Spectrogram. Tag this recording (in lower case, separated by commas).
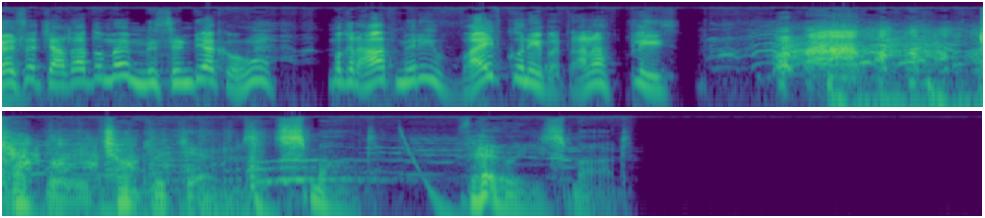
music, speech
